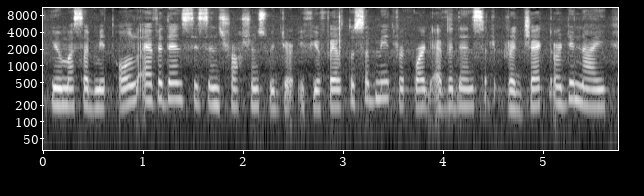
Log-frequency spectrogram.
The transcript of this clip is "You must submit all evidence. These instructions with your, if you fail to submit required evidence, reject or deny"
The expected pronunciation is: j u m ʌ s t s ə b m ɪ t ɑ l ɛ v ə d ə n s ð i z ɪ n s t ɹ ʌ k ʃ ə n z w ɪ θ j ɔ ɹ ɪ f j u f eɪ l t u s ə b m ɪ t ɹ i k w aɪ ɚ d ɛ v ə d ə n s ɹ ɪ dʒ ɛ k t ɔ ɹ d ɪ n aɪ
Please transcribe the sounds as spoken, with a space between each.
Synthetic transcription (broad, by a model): j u m ʌ s t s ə b m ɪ t ɑ l ɛ v ə d ə n s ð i s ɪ n s t ɹ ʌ k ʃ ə n s w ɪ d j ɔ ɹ ɪ f j u f eɪ l t u s ə b m ɪ t ɹ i k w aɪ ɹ d ɛ v ə d ə n s ɹ ɪ dʒ ɛ k t ɔ ɹ d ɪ n aɪ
